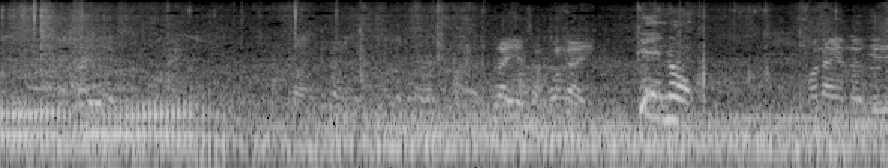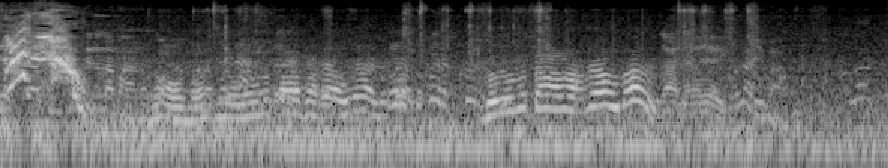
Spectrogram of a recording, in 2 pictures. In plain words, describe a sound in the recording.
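Several adults shout and talk over one another close by.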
